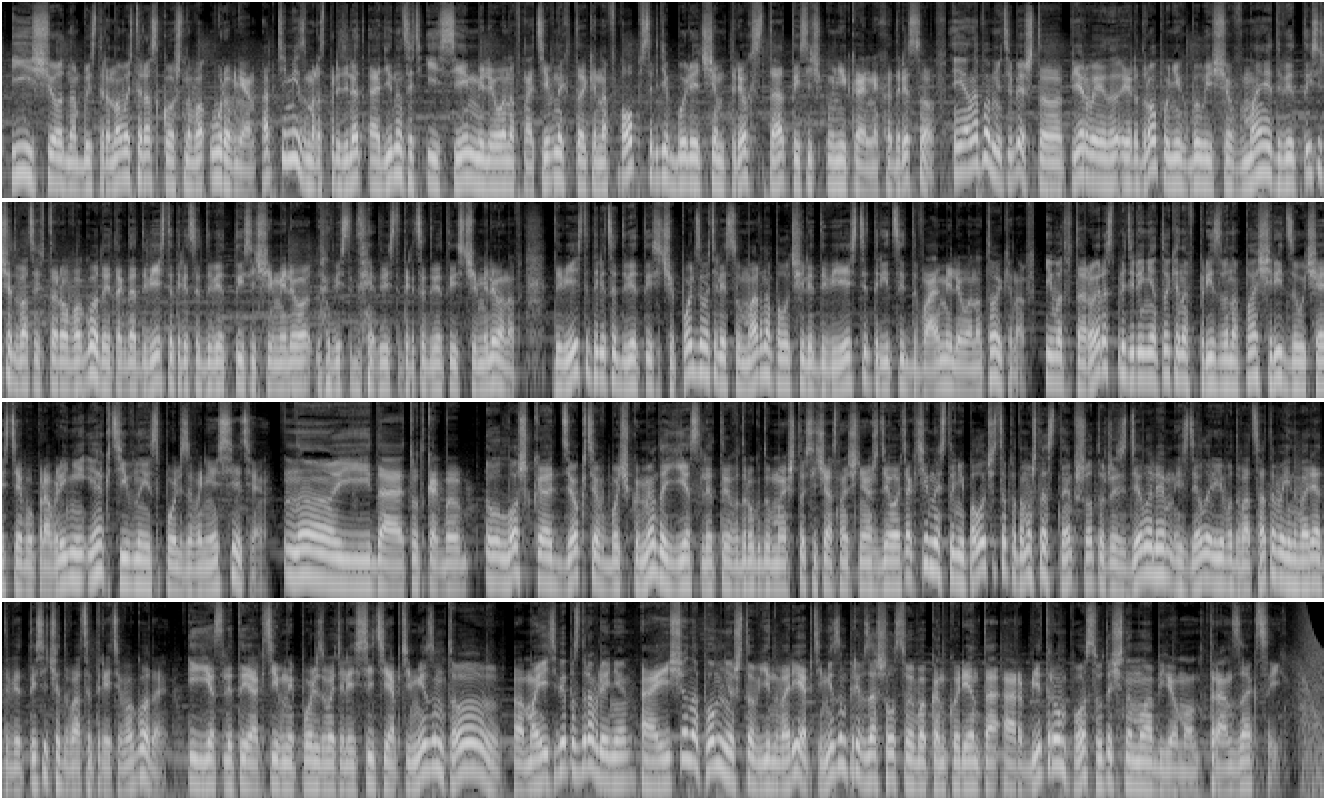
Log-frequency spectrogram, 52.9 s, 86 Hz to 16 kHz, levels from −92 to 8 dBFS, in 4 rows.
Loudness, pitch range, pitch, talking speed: -20 LUFS, 110-140 Hz, 120 Hz, 145 wpm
